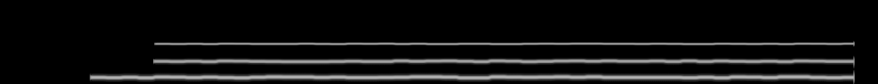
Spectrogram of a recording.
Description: FT8 (several signals at once), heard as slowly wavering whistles, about 6.25 baud.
